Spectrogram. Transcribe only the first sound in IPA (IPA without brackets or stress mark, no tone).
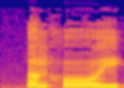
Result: ɐ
